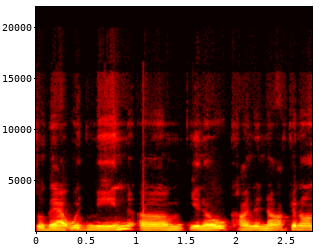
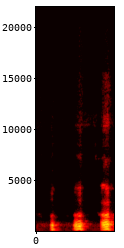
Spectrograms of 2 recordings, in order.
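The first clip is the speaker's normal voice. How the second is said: laughing; 6 semitones higher, 7 dB quieter than usual. Real, not acted. Laughs at own coughing fit.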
